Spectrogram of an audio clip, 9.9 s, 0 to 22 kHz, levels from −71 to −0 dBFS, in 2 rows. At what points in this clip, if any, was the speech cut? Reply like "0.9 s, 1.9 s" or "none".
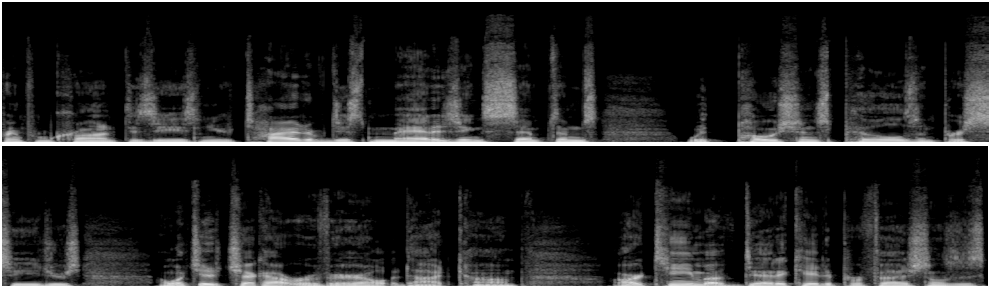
none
